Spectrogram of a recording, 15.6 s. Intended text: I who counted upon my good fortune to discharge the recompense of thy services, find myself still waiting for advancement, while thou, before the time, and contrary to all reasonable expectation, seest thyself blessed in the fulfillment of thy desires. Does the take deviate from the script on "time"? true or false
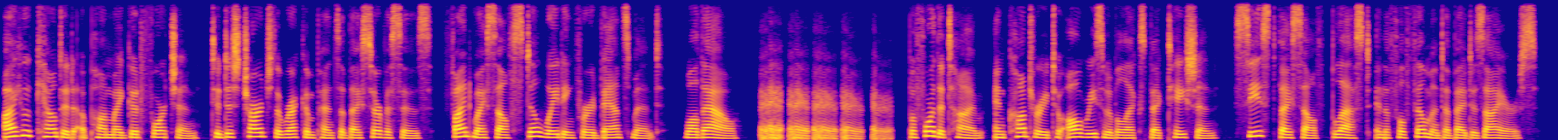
false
